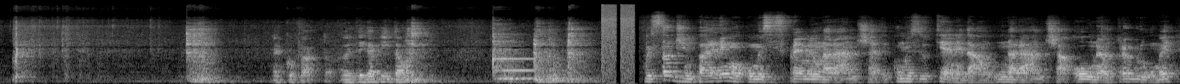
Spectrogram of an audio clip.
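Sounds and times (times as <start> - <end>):
frying pan sizzling as an omelette is flipped: 0.0 - 6.4
speech: 2.7 - 4.4, 6.4 - 11.7.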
